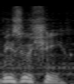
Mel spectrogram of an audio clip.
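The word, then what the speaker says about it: Mizuchi: Pronounced Mizushi.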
